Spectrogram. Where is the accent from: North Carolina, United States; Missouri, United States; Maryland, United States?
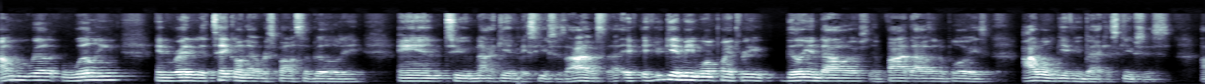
Missouri, United States; Jefferson City; I didn't grow up in this culture. I grew up in the Jeff City culture, which is for all it's talked about, it's much more professional.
